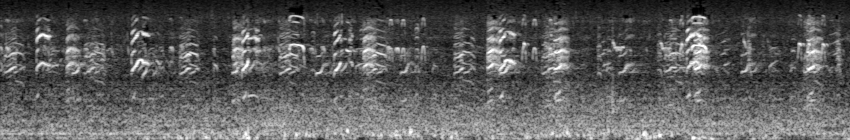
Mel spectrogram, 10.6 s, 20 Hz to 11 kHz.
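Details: Pheasant-tailed jacana, recorded 28 July 2021, giving rapid bursts of mewing, bent notes repeated roughly every half second to a second throughout, over a constant low background hum.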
